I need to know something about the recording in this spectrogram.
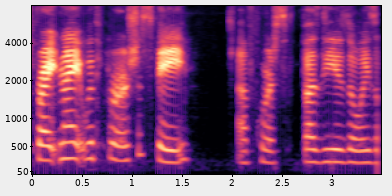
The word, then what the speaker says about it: Ferocious Fi: And then his lovely wife, how do you pronounce it? Say it. Ferocious Fee.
